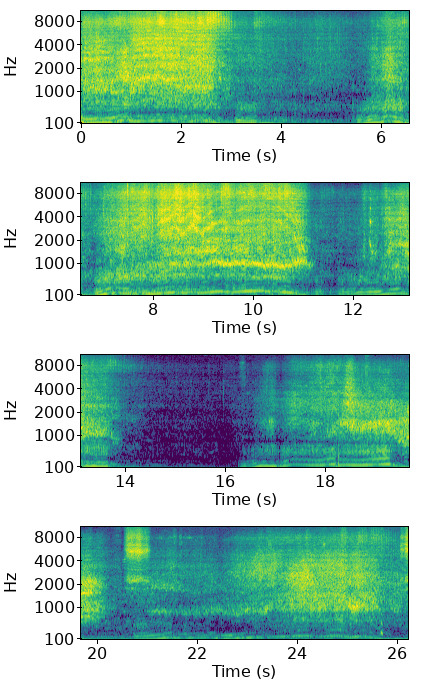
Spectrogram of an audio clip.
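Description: Autotest car's engine revving hard and dropping back again and again as it is driven through tight turns, with tyres squealing in long stretches. It fades briefly about halfway through, then picks up again.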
